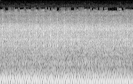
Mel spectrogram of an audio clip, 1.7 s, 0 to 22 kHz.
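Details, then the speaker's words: LS-swapped Nova V8 at idle after start-up: steady low idle with a light, quick tapping that starts to get quieter; suspected lifter tick. "You can hear a tapping there, but it starts to get quieter."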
